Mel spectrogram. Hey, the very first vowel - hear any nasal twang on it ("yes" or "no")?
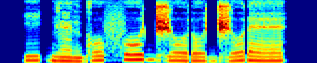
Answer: no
